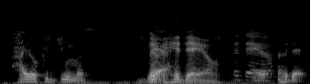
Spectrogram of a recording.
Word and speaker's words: Hideo Kojima: Hideo Kojima. That is the correct pronunciation.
